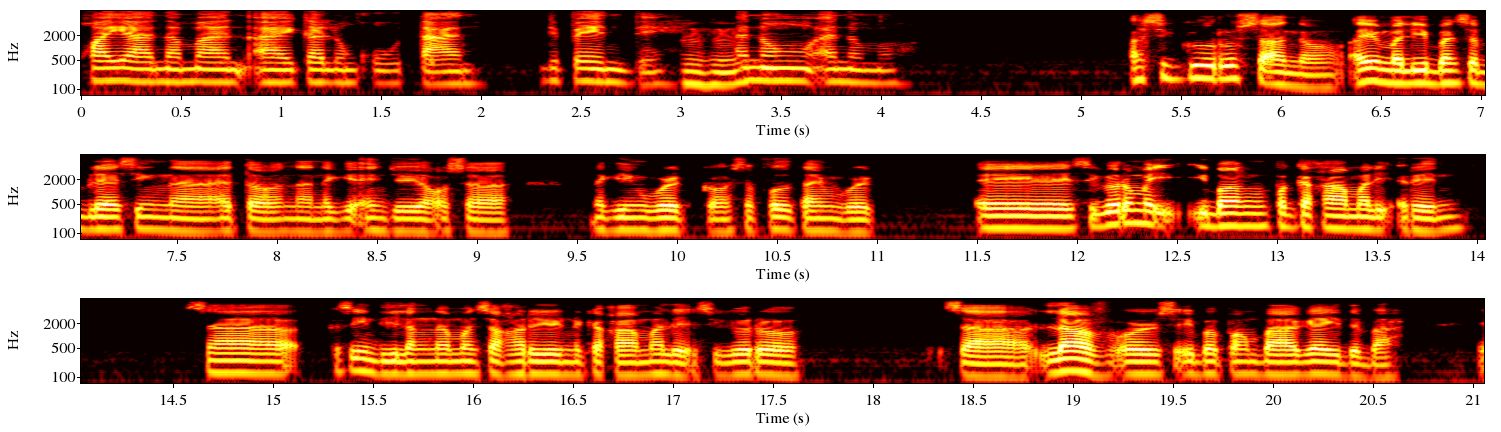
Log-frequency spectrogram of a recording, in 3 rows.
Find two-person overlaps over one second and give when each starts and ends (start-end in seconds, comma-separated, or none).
none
